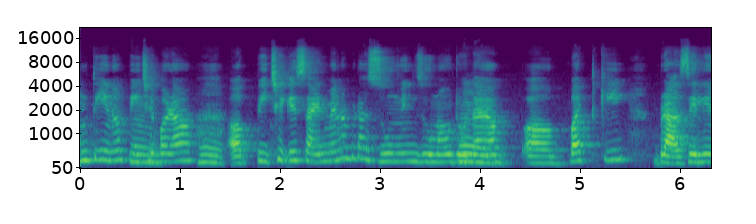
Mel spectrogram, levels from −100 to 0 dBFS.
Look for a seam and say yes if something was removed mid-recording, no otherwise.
no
